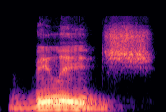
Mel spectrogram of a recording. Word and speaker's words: village: J, village.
